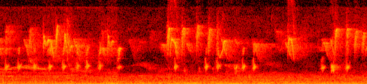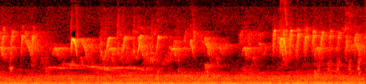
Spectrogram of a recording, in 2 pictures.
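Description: Yellow-vented bulbul chatter: quick, bright chirps in uneven bursts, with a soft rising whistle midway, over a steady low rumble of background noise.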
